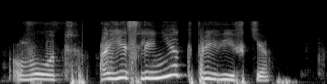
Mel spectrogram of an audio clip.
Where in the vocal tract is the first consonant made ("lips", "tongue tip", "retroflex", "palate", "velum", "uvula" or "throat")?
lips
